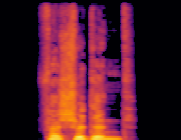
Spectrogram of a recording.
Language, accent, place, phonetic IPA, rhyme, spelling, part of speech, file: German, Germany, Berlin, [fɛɐ̯ˈʃʏtn̩t], -ʏtn̩t, verschüttend, verb, De-verschüttend.ogg
- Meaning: present participle of verschütten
